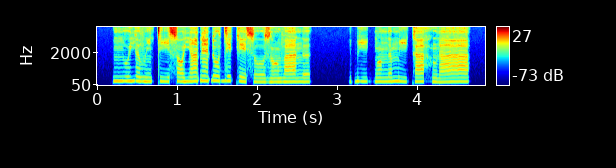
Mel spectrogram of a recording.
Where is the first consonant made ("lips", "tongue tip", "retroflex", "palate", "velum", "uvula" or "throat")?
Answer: palate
